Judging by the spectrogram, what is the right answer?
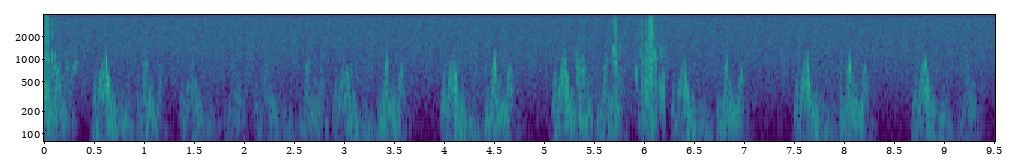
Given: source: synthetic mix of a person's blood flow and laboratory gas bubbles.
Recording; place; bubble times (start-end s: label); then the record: Doppler ultrasound of blood flow; precordium
0.00-0.35 s: bubbles
5.31-5.50 s: bubbles
5.68-5.78 s: bubbles
5.89-6.24 s: bubbles
From the record:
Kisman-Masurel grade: 222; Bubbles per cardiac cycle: several, 3 to 8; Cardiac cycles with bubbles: 10 to 50%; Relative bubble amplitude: moderate (0.250 to 0.450); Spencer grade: 2 (many but less than half of the cardiac periods contain bubble signals, singularly or in groups); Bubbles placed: only in the low amplitude regions of the cardiac cycle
